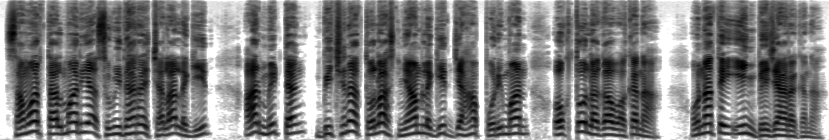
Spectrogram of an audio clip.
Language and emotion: Santali, angry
